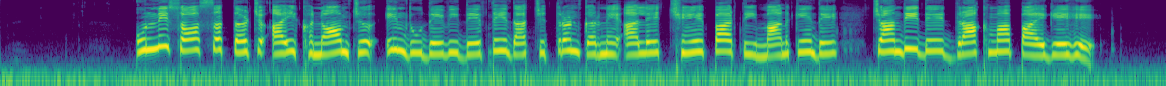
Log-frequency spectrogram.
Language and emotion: Dogri, neutral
